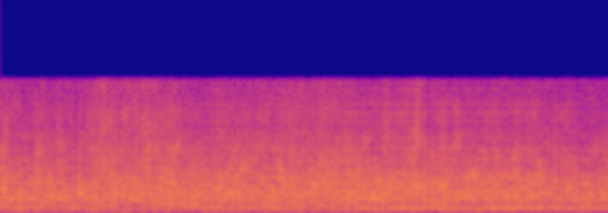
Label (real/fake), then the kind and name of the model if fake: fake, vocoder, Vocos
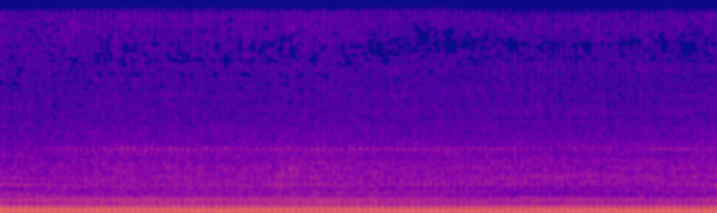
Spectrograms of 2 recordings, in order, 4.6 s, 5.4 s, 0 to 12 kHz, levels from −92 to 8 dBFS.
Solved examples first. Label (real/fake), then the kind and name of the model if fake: real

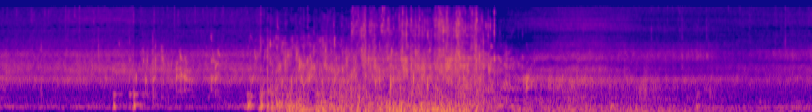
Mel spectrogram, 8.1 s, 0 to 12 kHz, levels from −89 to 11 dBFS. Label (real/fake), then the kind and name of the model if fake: fake, vocoder, Vocos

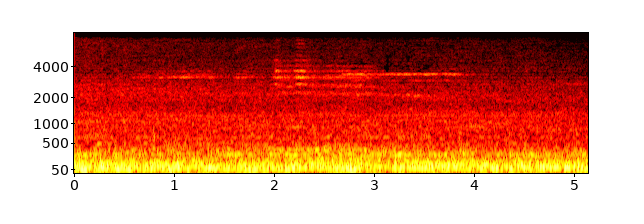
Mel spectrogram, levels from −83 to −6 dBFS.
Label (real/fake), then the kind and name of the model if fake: fake, vocoder, Vocos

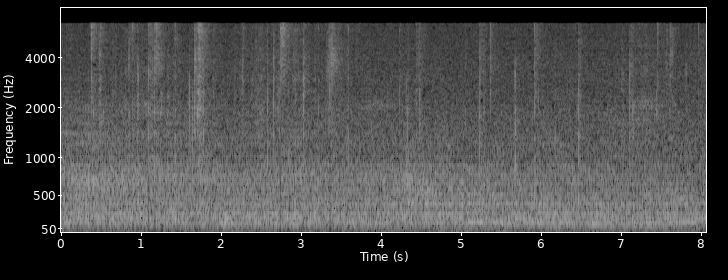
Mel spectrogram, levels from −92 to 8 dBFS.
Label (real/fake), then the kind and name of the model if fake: fake, vocoder, Vocos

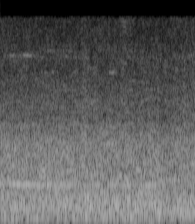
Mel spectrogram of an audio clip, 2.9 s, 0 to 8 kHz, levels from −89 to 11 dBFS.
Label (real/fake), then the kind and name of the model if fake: real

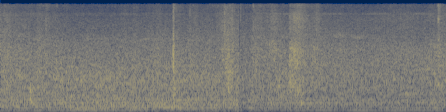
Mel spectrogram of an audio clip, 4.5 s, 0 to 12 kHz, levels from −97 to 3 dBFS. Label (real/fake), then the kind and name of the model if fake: fake, vocoder, Vocos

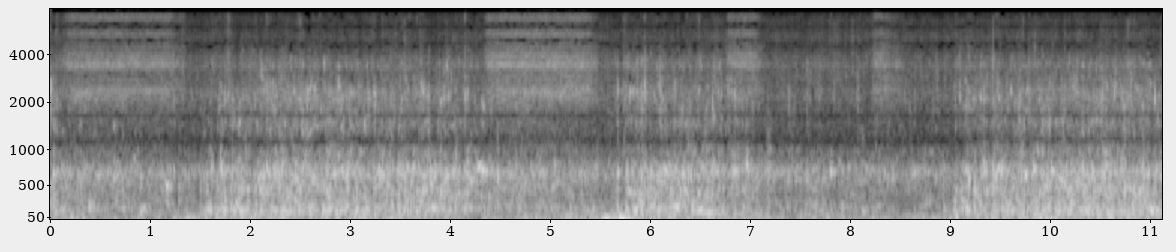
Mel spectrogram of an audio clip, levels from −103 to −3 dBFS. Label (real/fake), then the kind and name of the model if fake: fake, vocoder, Vocos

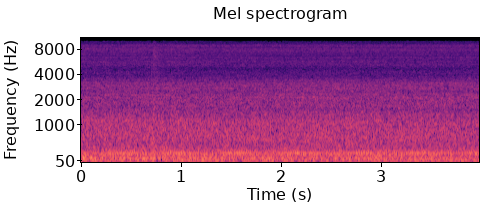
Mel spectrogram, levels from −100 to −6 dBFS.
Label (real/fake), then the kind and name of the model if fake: real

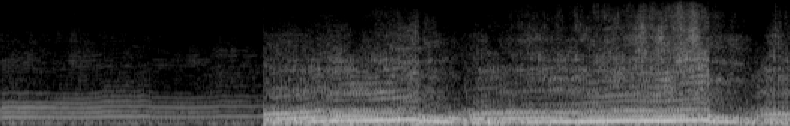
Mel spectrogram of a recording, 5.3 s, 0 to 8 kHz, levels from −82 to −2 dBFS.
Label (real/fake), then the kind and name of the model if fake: real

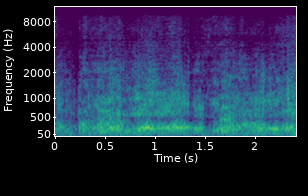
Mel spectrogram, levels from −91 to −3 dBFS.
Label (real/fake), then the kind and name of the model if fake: fake, vocoder, Vocos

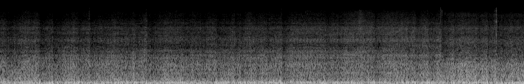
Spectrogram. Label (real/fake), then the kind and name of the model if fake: fake, vocoder, Vocos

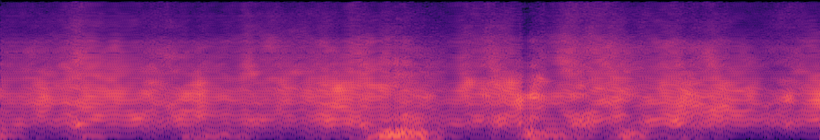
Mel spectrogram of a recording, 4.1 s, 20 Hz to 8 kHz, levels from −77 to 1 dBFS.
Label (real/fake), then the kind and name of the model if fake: fake, vocoder, Vocos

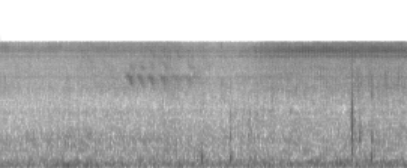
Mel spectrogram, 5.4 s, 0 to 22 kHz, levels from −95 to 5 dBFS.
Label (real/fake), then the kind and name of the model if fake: fake, vocoder, Vocos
